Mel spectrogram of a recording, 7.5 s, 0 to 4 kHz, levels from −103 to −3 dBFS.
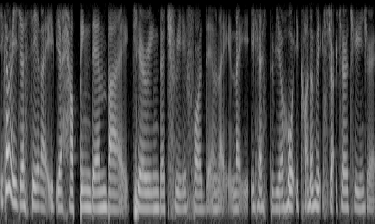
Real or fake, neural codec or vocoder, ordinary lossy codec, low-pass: real; none; Opus, 24 kbps; 3.6 kHz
